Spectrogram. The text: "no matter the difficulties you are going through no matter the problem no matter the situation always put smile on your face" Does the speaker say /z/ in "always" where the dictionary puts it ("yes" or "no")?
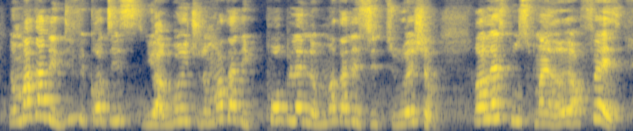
no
